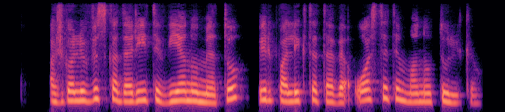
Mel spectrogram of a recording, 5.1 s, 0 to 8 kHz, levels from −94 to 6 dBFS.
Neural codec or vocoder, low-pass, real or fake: codec, 16 kHz in and 24 kHz out, 1 kbps, XY-Tokenizer; 7.2 kHz; fake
